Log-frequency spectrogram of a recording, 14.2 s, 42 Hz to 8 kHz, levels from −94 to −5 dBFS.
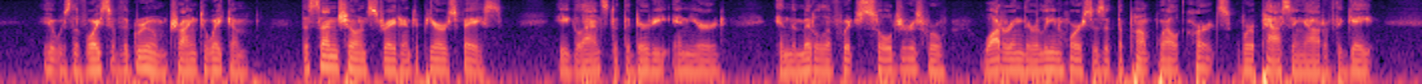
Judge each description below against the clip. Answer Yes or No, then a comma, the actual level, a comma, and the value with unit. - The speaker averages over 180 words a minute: Yes, average, 195 wpm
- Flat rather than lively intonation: Yes, narrow, 1.7 semitones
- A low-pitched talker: Yes, very low, 95 Hz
